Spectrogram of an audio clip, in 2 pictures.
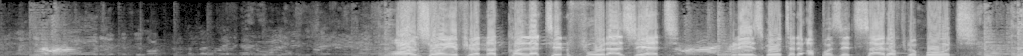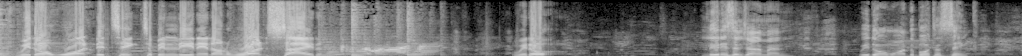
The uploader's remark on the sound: Barbados Cropover Boatride 2023 - SCUM All Inclusive Boatride 2023. Check out this recorded session LIVE from an amazing boat ride for Cropover 2023.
